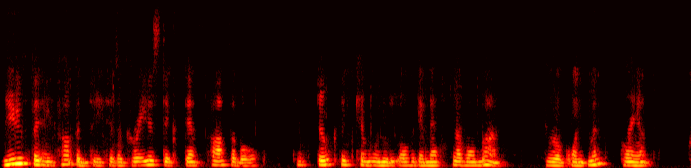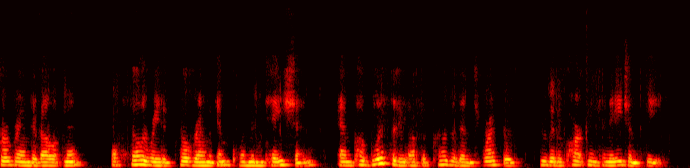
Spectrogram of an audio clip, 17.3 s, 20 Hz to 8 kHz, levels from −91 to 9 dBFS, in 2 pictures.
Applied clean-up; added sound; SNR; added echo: neural mask model DeepFilterNet 3.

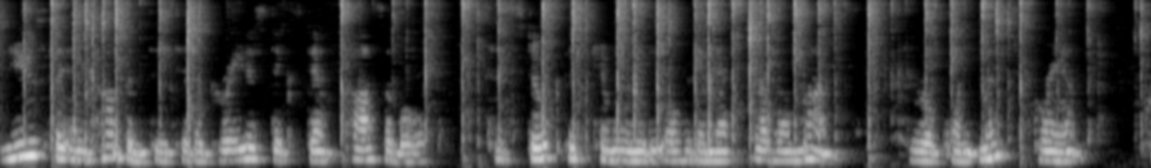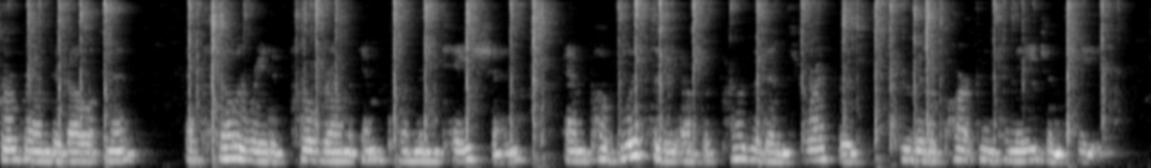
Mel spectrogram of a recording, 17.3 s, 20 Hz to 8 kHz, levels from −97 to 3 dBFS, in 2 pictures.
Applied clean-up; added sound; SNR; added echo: classical method WPE with log-MMSE.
